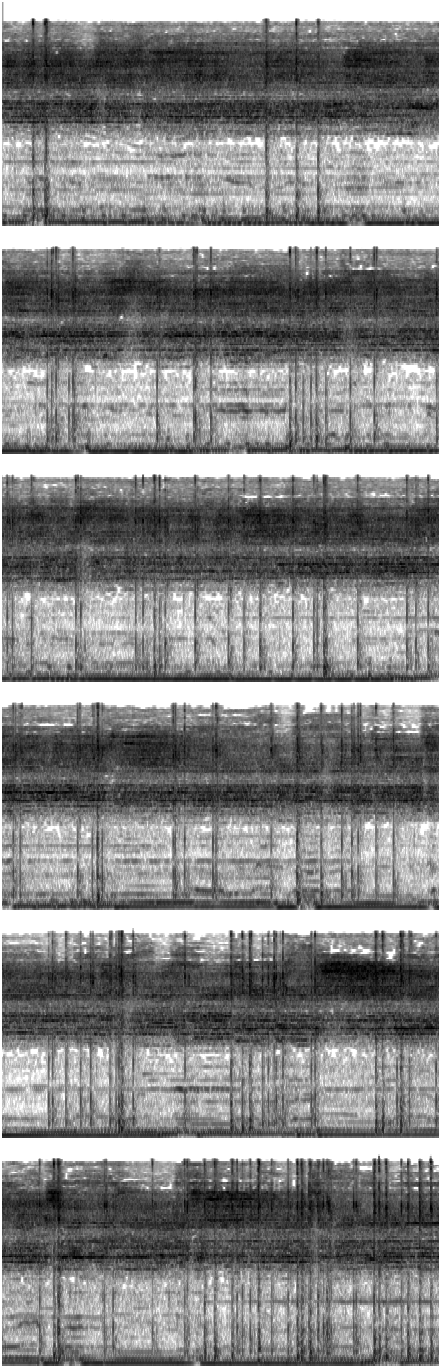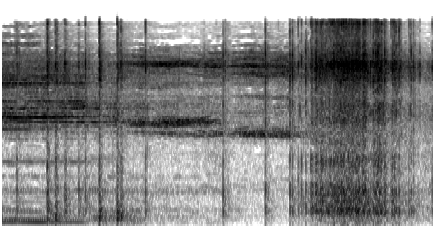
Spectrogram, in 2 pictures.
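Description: Aerial fireworks bursting, with many sharp bangs and crackles under loud music that has a heavy bass line. The music drops away about three seconds before the end, and a loud burst of fireworks follows.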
